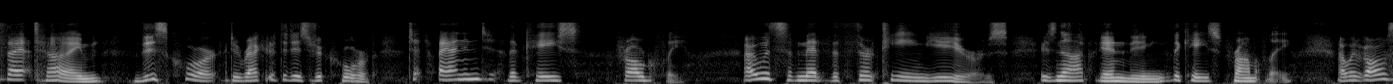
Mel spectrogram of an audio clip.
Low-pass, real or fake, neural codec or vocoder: 7.2 kHz; fake; codec, 16 kHz in and 24 kHz out, 0.4 kbps, LongCat-Audio-Codec, four codebook decoder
